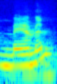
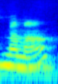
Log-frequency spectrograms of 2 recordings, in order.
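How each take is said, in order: First: The word ends with a clear n sound. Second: The word ends without a final n sound. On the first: The speaker calls it wrong. "It's not mammon, which we get often from a lot of from a lot of Americans" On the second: The speaker calls it right. "it's pronounced mama. You don't pronounce the end"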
